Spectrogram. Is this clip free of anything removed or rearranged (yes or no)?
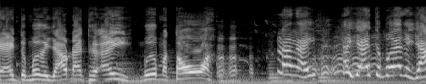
yes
